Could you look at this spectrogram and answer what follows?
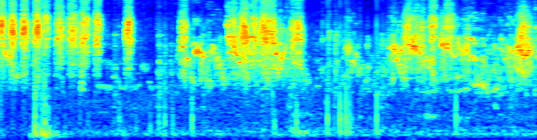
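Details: Budgerigars in a colony where two babies have arrived give a dense, continuous chatter of high, raspy chirps and squawks.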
